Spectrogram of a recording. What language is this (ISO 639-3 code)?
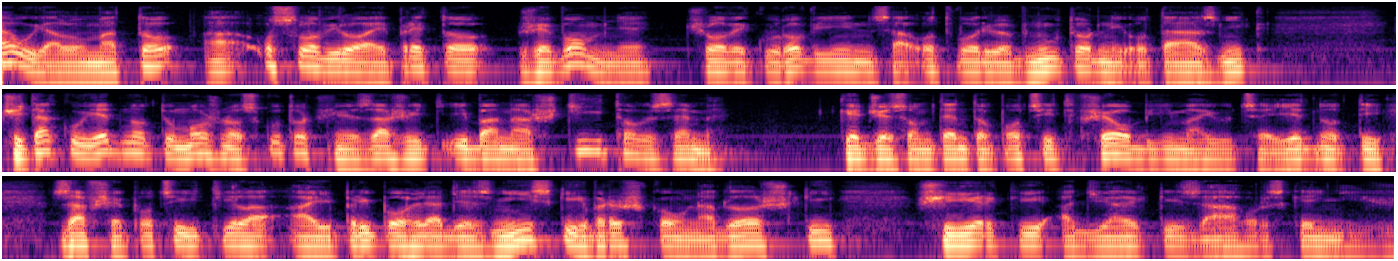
slk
